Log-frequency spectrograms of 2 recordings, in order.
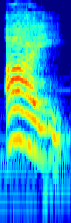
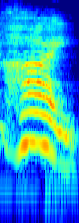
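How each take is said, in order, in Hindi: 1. यह सीधे स्वर ध्वनि से शुरू होता है। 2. यह एक सुनाई देने वाली h ध्वनि से शुरू होता है। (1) "इसको पढ़ेंगे आई" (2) "ना कि हाई"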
